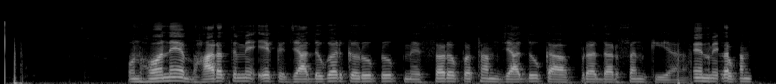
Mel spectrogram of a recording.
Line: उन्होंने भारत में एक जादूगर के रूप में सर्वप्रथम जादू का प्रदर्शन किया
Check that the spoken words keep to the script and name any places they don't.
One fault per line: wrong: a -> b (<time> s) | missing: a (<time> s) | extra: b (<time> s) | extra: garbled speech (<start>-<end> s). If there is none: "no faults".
extra: रूप (3.8 s)
extra: garbled speech (6.9-7.5 s)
